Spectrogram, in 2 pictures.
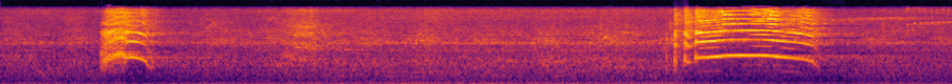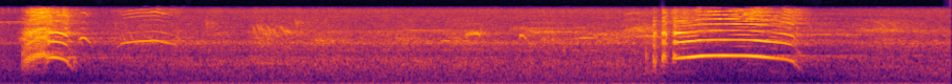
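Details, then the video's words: A Limpkin (Aramus guarauna, "carão") gives loud, harsh wailing cries, each with a rising then falling arc, four in about ten seconds over a low background rumble. "Canto do aramus guarauna, vulgo "carão"."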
